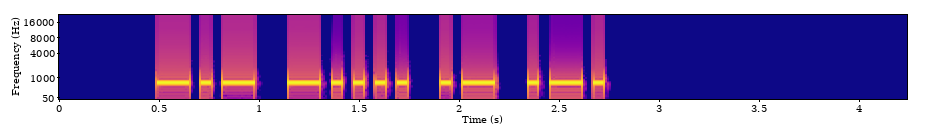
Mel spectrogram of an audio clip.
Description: Morse code, heard as a keyed tone, about 22 wpm, 700 Hz. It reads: K6AR
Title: Call Signs Repeated 2x - 22wpm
